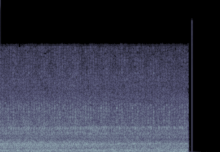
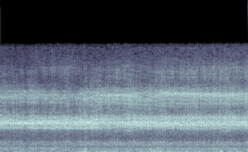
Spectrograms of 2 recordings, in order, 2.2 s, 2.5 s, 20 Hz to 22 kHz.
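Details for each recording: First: 2008 Honda Odyssey 3.5L after replacing both serpentine belt tensioner and pulley bearing: brief steady idle with no squeak or chirp; squeaking noise fixed, normal idle. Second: 2008 Honda Odyssey 3.5L at idle: a steady high-pitched squeal rides over the engine and stops at shutoff; the owner is unsure whether it is a bearing or something else.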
